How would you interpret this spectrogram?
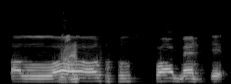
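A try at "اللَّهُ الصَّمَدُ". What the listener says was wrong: Allahu samad. Samad. Nggak panjang ya. Samad gitu aja.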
